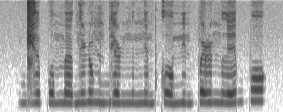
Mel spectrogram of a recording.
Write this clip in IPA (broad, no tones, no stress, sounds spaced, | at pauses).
d͡ʑ ʏ p o m œ ɡ ẽ ɳ õ ŋ bʲ œ ɳ ŋ ʏ ŋ ẽ b k o mʲ ɛ̃ b p ə ɭ ə̃ ŋ l e b p o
